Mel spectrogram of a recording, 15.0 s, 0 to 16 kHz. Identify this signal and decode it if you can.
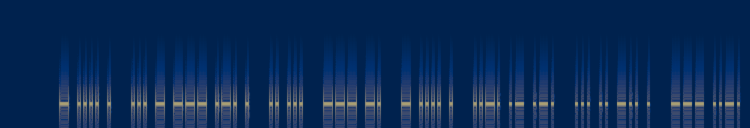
Morse code, heard as a keyed tone, about 19 wpm, 700 Hz. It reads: THE STORE IS ON THE FAR SIDE OF
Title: Sentences with 6-Word Phrases - 20wpm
